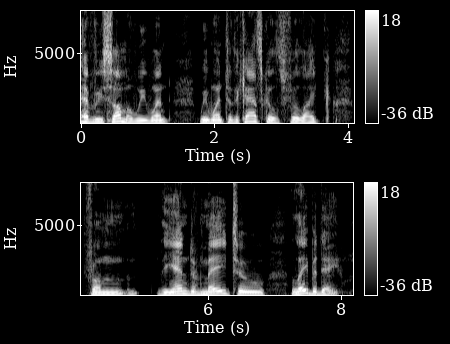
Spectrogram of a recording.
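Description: Very clean and recorded against a silent background, a dark, mellow voice with an American accent speaks at a very slow pace with ordinary pitch variation. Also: man, fairly high pitch for a man. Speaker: comedian and TV director. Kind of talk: casual chat.

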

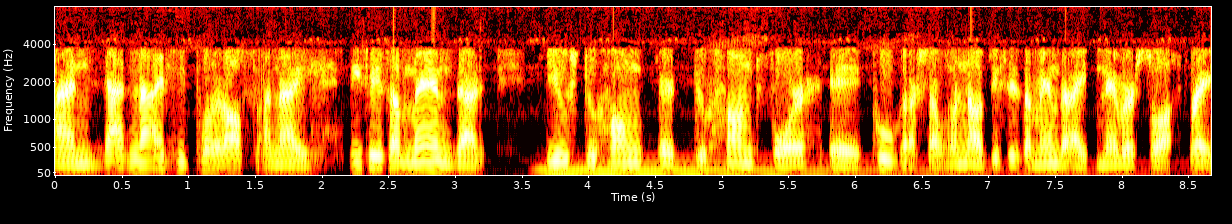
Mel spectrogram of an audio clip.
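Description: At a moderate pace, a man with a Spanish accent speaks in a fairly low pitch with lively intonation. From Venezuela, Amazon region. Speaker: podcast listener caller. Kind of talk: personal story told into a recording.

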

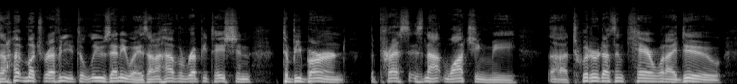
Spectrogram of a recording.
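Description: At a very fast pace, a man with a bright, sharp tone and ordinary pitch variation is heard in a dry, close sound with no echo. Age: 30s. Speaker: podcast co-host, startup founder. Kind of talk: casual chat. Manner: animated storytelling.

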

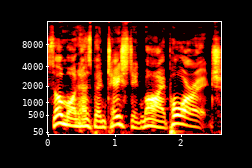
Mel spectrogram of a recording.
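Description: A man growls in a put-on character voice with a high pitch and a fairly slow pace. The recording is very clean, with a silent background. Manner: angry, gruff.

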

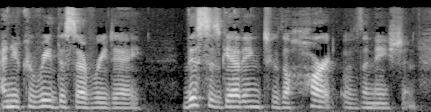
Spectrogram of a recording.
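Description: A woman has a normal speaking voice with a fairly low pitch, ordinary pitch variation and a moderate pace. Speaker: news editor. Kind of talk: interview. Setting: studio.

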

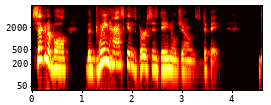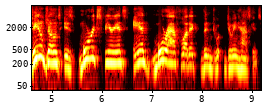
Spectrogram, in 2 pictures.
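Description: Swinging very widely in pitch, a man talks at a moderate pace. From New Jersey. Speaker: NFL analyst. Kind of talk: interview.

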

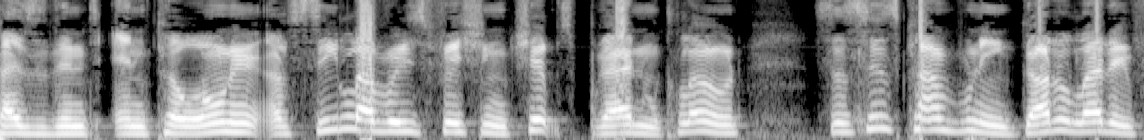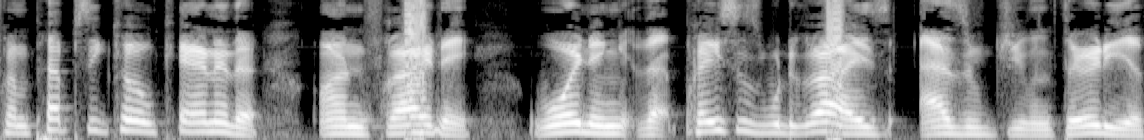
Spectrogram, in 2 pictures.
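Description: Recorded dry and close with no echo against a quiet background, a man with a high pitch speaks at a moderate pace with ordinary pitch variation. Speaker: radio producer. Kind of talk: news reading.

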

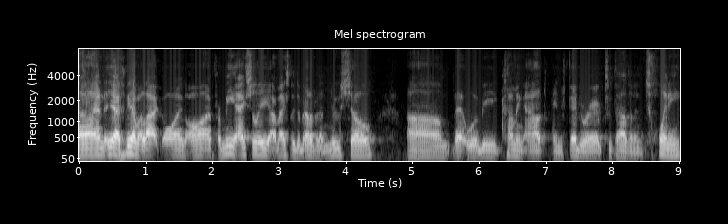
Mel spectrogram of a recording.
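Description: Here a man with an unremarkable speaking voice and medium pitch talks at a moderate pace with fairly even intonation. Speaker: fellow podcaster. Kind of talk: casual album review discussion.

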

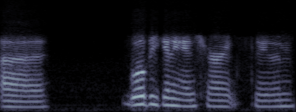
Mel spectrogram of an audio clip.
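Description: Speaking at a medium pitch, a woman keeps her intonation fairly even. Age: 20s. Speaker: caller. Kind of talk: phone call.

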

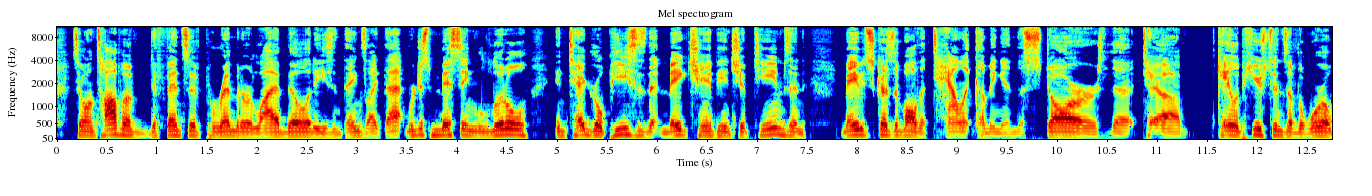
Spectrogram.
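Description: Over a very clean recording with a silent background, a man with a plain, everyday voice talks at a fairly quick pace and a medium pitch with ordinary pitch variation. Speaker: podcast co-host. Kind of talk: casual sports podcast banter.

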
